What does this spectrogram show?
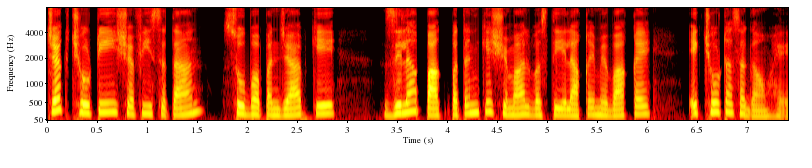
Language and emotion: Urdu, neutral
